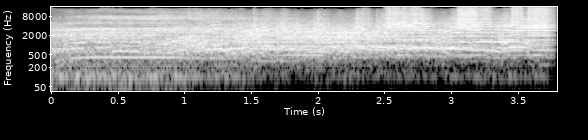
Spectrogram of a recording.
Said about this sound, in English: There's quite a few people booing. Yeah. And then they were getting wrestled down by the cops.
